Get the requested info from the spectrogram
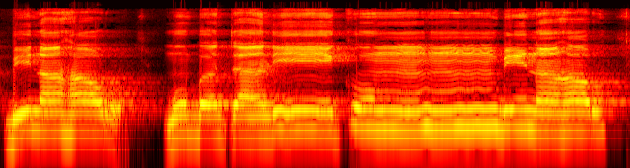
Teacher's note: Binahar mubtalikum binahar, jadi gunnah, kemudian ini ikhfa syafawi kita dengungkan atau kita panjangkan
